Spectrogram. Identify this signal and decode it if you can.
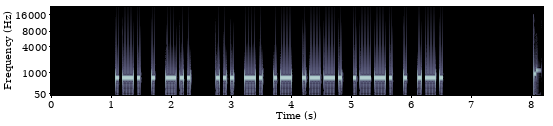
Morse code, heard as a keyed tone, about 21 wpm, 700 Hz. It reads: RED SNAPPER
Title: Difficult Words with Hints - 20wpm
